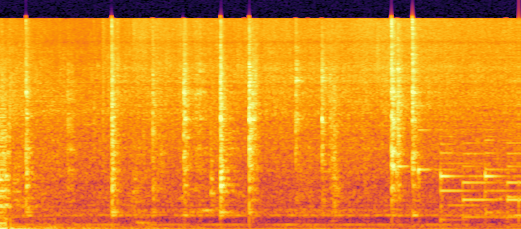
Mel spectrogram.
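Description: Chopped onion sizzling in hot oil in a stainless frying pan, with sharp clicks of a metal spoon scraping the pieces off a plate and knocking against the pan. A low hum fades out over the first three seconds.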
